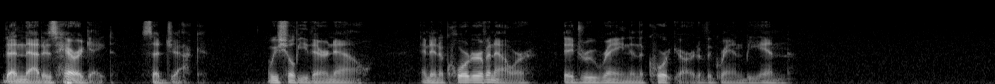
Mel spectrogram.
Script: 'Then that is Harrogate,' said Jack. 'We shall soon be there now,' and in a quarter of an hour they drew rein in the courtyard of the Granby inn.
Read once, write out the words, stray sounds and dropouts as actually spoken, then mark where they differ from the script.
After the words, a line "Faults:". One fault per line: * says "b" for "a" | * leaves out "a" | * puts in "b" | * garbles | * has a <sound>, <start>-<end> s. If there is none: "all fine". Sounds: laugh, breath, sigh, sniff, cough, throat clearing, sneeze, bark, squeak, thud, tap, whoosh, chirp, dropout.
'Then that is Harrogate,' said Jack. 'We shall be there now,' and in a quarter of an hour they drew rein in the courtyard of the Granby inn.
Faults:
* leaves out "soon"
